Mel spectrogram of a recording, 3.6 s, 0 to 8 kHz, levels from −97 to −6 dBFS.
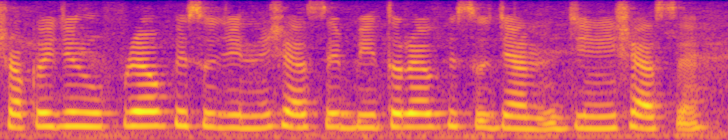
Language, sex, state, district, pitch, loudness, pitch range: Bengali, female, Assam, Hailakandi, 290 Hz, -16 LUFS, 270-300 Hz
